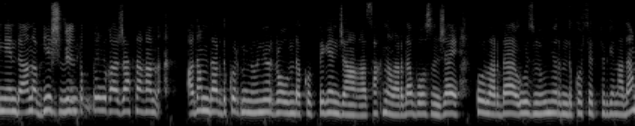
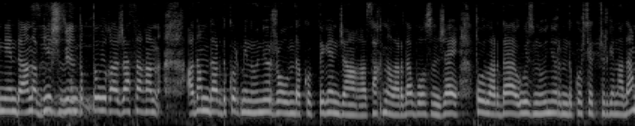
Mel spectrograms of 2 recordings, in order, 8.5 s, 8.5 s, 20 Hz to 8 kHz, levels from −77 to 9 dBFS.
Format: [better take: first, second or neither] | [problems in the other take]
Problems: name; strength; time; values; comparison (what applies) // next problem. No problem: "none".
second | noise reduction (neural mask model DeepFilterNet 3)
